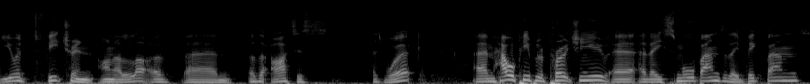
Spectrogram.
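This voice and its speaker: The speaker's pitch swings very widely, in an English accent. The recording is very clean, with a silent background. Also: man. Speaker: radio host. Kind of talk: interview.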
